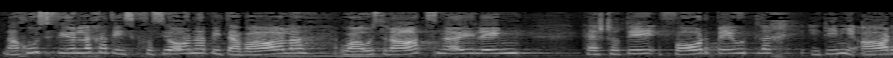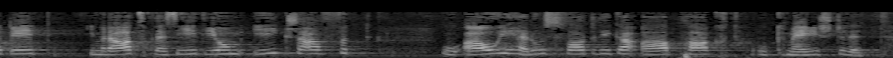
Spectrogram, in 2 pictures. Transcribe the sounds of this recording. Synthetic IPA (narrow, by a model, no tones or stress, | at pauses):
nɑχuːsfyːəɾlɪχədiskʰusjoːnəbidəvɑːləuawsɾɑːsnœʏlɪŋ | hɛʃd̥uːd̥ɪːfɔːɾbɪltlɪχid̥iniʔɑːɾbɛt | imɾɑːtspɾɛsiːdjʊmiːkʃɑfət | uʔɑlːiɦɛɾusfɔɾdəɾiɡəʔɑːpʰɑktukmɛɪʃtəɾət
